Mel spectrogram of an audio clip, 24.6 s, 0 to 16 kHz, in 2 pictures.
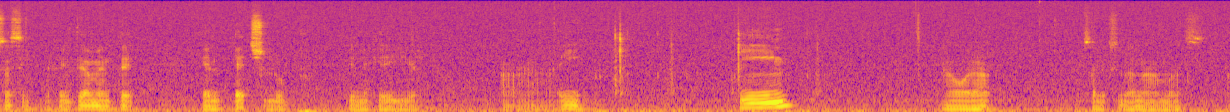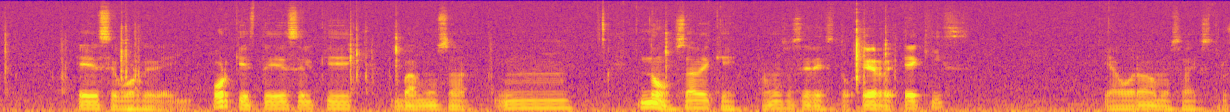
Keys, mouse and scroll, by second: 0.3 ctrl+click, 5.5 click, 5.9-6.5 scroll up 2, 6.5 shift+middle click, 7.0-8.3 shift+middle drag, 10.5 right click, 11.4-11.7 scroll down 1, 11.7-13.1 middle drag, 13.3-13.6 shift+scroll up 1, 13.9 alt+Tab, 16.3 alt+Tab, 16.6 alt+shift+click, 18.7 right click, 19.5 shift+right click, 21.0 r, 21.3 x, 23.4 click.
